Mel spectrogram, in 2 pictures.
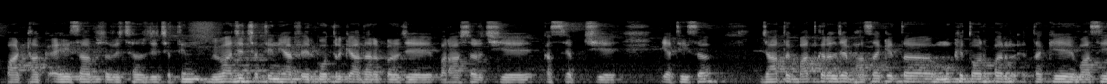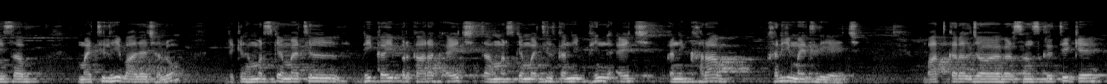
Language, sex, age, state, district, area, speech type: Maithili, male, 18-30, Bihar, Supaul, urban, spontaneous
